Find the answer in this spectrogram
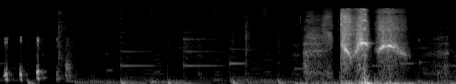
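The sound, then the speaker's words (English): A person whistles: faint thin tones at first, then a loud, breathy burst of air carrying a short pitched whistle near the end. No one speaks. “if i could whistle i would whistle but i can't maybe you could do it for me”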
